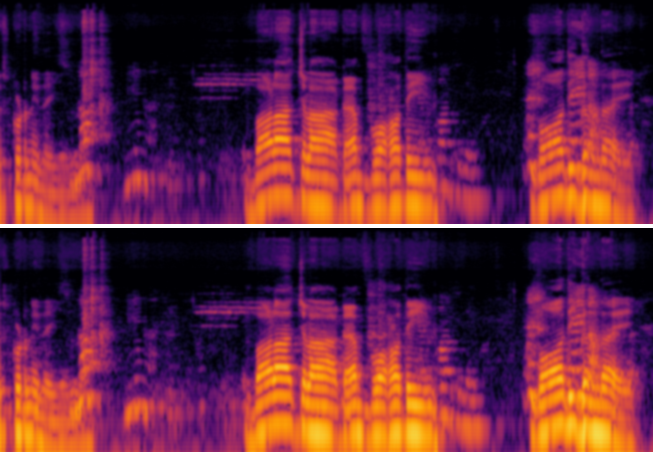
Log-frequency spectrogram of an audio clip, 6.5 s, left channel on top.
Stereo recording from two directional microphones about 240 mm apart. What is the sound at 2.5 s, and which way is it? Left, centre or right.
Speech, centre.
